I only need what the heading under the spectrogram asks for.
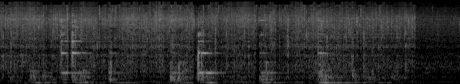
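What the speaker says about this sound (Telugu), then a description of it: "ఇప్పుడు వీటిని కచ్చాపచ్చాగా వేయించేసుకోవాలి" Spring onions and grated carrot fry in a hot pan, a bright continuous sizzle punctuated by several sharp stirring scrapes, close and unaccompanied by speech.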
